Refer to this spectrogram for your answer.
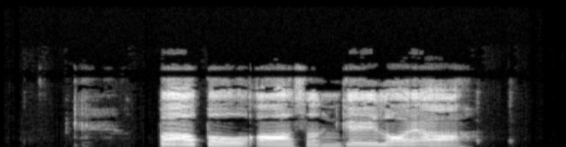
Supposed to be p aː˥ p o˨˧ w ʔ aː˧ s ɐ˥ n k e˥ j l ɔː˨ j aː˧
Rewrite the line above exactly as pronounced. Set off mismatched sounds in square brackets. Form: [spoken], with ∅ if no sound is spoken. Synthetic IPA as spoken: p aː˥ p o˨˧ w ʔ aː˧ s ɐ˥ n k e˥ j l ɔː˨ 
